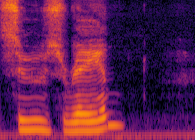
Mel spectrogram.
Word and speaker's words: suzerain: Suzerain? Suzerain. I always wondered how to pronounce that word.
